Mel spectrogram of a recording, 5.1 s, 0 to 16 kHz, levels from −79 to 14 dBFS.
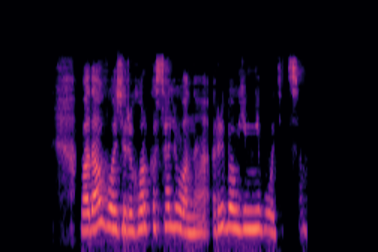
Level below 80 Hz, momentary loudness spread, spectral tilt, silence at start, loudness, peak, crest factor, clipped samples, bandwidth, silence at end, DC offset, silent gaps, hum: -64 dBFS; 13 LU; -4.5 dB/octave; 0.75 s; -21 LUFS; -4 dBFS; 18 dB; under 0.1%; 7.8 kHz; 0.95 s; under 0.1%; none; none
